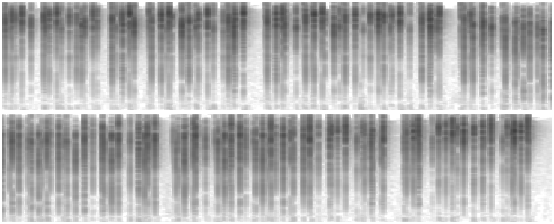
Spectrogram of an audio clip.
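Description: Long nails tap and click rapidly along the glass screen and edges of a bare black glass-screen smartphone held upright on a pillow. The sound is a dense run of sharp, bright, dry clicks with almost no low end and no ringing after each tap.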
